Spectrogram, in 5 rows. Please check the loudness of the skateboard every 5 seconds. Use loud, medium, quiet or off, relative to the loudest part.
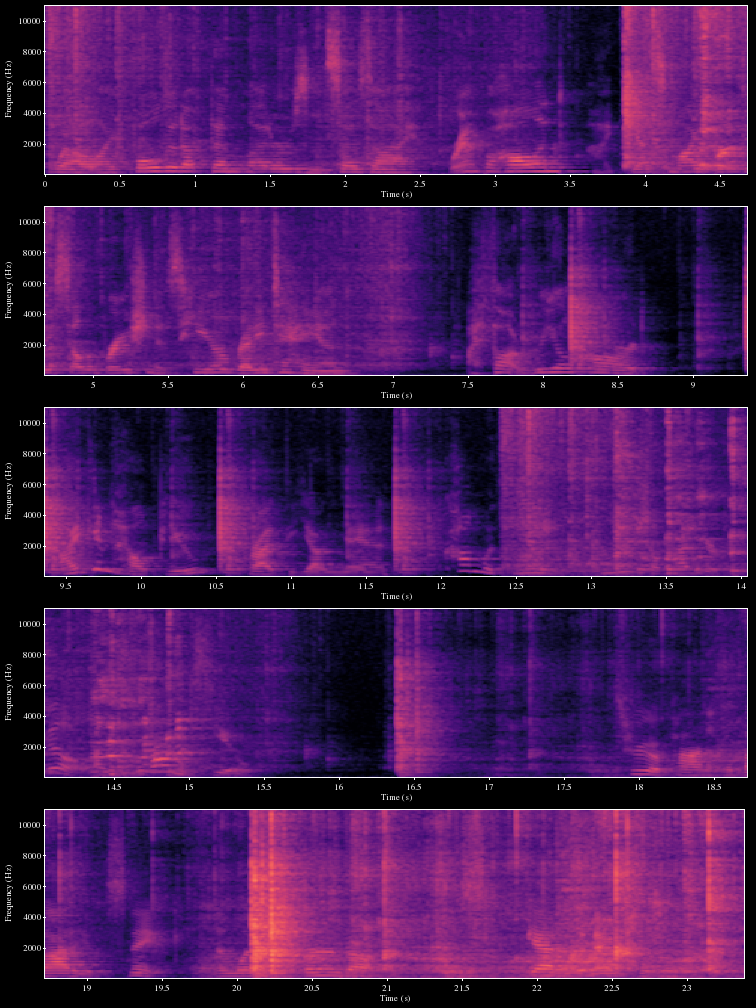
quiet, quiet, quiet, quiet, loud.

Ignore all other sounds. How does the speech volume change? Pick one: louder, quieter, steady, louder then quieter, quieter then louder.
quieter then louder.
